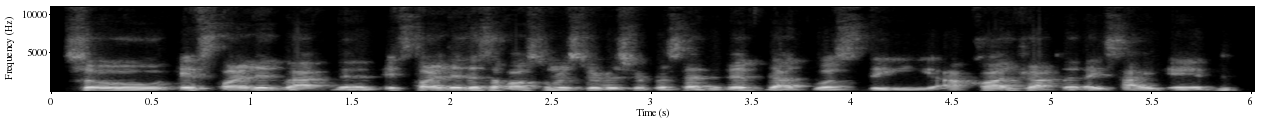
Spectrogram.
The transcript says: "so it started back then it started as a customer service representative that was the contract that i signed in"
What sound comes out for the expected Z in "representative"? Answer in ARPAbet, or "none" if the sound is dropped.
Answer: S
